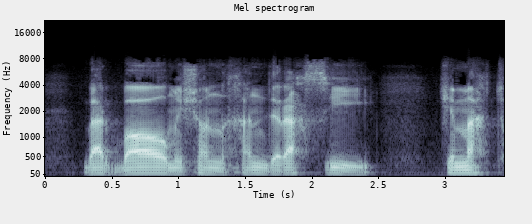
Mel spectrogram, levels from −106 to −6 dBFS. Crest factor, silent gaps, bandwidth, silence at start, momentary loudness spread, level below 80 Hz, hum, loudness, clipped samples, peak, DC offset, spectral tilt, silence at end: 22 dB; none; 8 kHz; 0.3 s; 12 LU; -50 dBFS; none; -23 LUFS; under 0.1%; -2 dBFS; under 0.1%; -5.5 dB/octave; 0 s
